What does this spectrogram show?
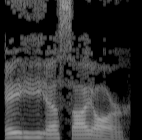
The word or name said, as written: aesir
